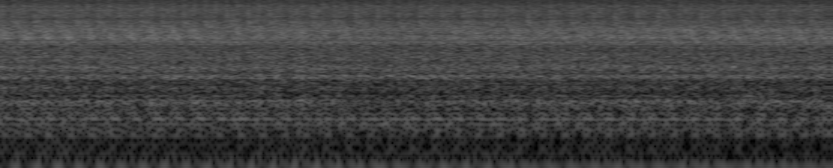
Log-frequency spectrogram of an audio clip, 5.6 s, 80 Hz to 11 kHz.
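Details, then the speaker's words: Cylinder 3 misfire check: the coil, tested grounded, gives good spark. Idle shakes with a loose, irregular pulse near three a second and runs about the same with that coil disconnected, confirming cylinder 3 itself is the problem. "Lo pudimos ver muy claramente y aparte de eso, pues nos dimos cuenta que el vehículo arranca muy similar a si estuviera la bobina conectada, lo cual me sigue confirmando que el cilindro donde está el problema es este ci"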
